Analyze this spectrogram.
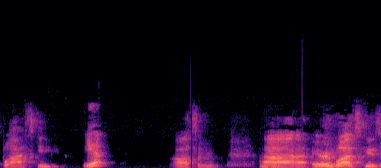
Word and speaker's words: Blaskie: your last name's pronounced Blasky?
